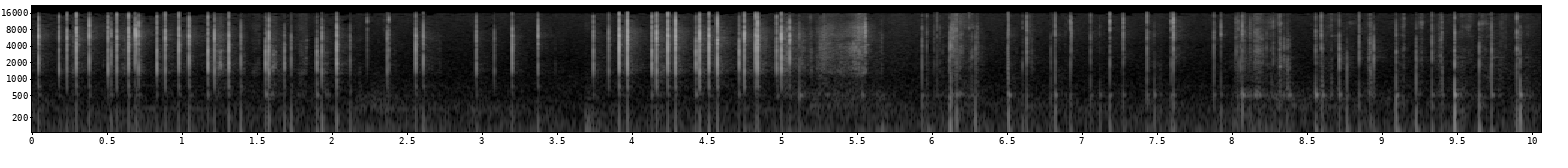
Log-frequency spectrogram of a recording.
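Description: Long acrylic nails rapidly scratch and tap the green lid and wrapped label sides of a medium plastic honey tub that appears full. The result is a dense stream of sharp, bright clicks and scratchy crinkles with almost no low end, each tap dying away at once.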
